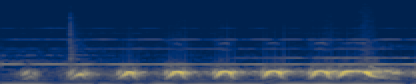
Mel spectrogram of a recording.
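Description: A rapid run of about eight or nine owl hoots, evenly spaced and fairly loud, each a short rising-and-falling call, with a faint steady hum underneath and no voices.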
